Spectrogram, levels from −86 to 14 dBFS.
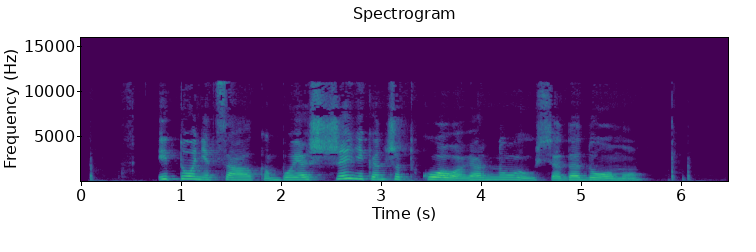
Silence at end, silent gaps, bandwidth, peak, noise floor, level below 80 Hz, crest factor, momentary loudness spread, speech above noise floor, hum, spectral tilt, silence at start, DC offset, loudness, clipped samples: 0.85 s; none; 11.5 kHz; -8 dBFS; -63 dBFS; -68 dBFS; 18 dB; 9 LU; 38 dB; none; -4.5 dB/octave; 0.1 s; under 0.1%; -25 LUFS; under 0.1%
